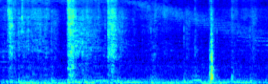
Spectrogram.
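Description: Tissue paper rustling and crinkling in short bursts as it is handled and pulled out of a shoe box, with one sharp tap about three seconds in.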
